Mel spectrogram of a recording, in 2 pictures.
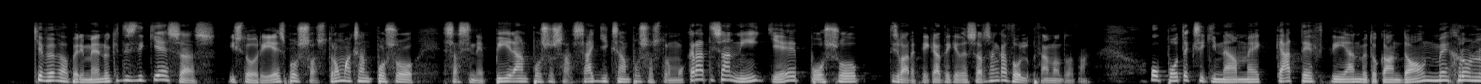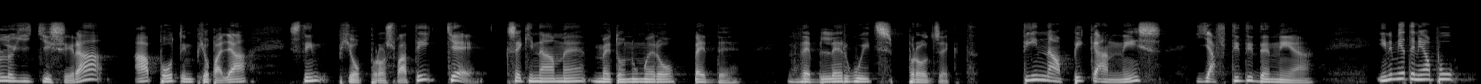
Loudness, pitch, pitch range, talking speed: -24 LUFS, 130 Hz, 110-160 Hz, 140 wpm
